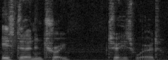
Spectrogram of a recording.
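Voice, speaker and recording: A man acts out a gnome secret agent with a strikingly low voice, telling his audio drama tale in a theatrical, self-important way. He is cheeky and deliberate, over noticeable background noise. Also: expressive, warm tone. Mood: musing, wry.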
